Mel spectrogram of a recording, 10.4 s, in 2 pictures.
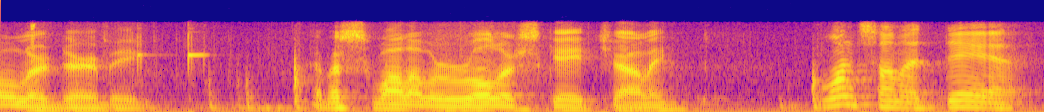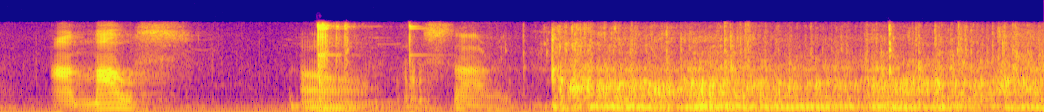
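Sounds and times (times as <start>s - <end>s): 
speech: 0.0s - 0.8s, 1.6s - 3.5s, 4.1s - 8.8s
drink mixing machine whirring in a bar: 8.0s - 10.4s.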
